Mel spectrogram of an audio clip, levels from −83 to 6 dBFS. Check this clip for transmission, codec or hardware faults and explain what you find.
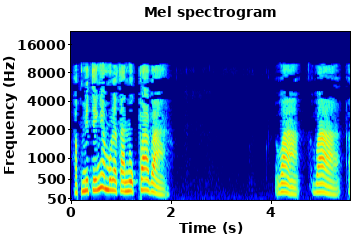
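Two codec faults are audible in the speech.

WMA compression, throughout: the audio is ringing and washy, with nothing above 10.1 kHz, likely from a low-bitrate transform codec near 32 kbps.

Pre-echo, 1.33 to 1.38 s: block-spread quantisation noise fills about 43 ms before a sharp attack, adding a brief hiss and softening its onset.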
